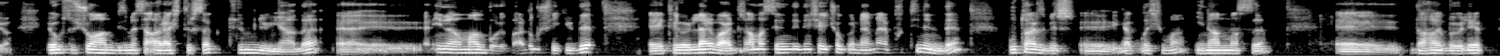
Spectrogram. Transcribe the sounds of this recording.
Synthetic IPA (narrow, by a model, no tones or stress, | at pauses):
jo̰jo̞ksaʃuanbizmeselʲʔa̰ʔaɾaʃt̪ʰɯɾsakt̪ʰymd̪ynja̰ːd̪a̰ | ja̰nʔinanɯlˠmazbo̞jut̪̚lˠa̰ɾd̪abuʃe̞cʰilʲd̪ɛː | t̪ʰe̞o̞ɾilʲæɾvaɾd̪ɯɾamase̞nind̪e̞d̪iːnʃe̞jt͡ʃʰo̞kø̞næmlʲihanipʰu̥t̪ʰinind̪ɛb̥ut̪ʰaɾzbiɾɛjaklˠaʃɯmainanmasɯ | ɛd̪aɦabø̞jlʲɛ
